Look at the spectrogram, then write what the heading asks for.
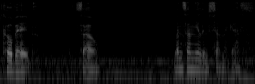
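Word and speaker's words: Kobabe: check for pronounciation um it's pronounced cobab so when lome I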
